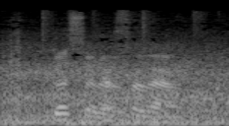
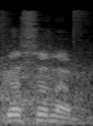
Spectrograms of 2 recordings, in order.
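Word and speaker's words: Köszönöm: Kösönöm. Kösönöm. Hello, hello. So I just learned a very important phrase, which is két sör kérek, which means two beers, please. Thank you. Kösönöm.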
